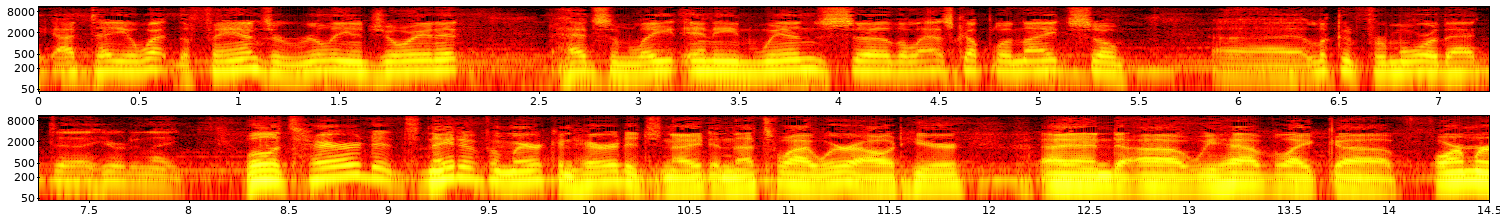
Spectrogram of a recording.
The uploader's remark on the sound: Tune in as we broadcast live from Target Field in Minneapolis for Native American Heritage Night!!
